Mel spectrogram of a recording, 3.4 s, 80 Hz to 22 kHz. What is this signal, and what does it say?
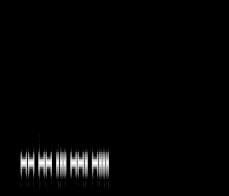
Morse code, heard as a keyed tone, about 44 wpm, 700 Hz. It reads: MMSGB
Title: Code Groups - 5 Letters - 45wpm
